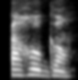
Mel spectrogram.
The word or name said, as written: arrogant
